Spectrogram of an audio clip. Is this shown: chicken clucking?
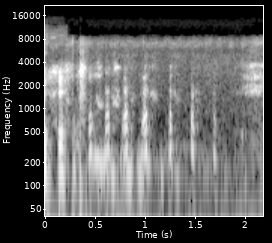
yes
